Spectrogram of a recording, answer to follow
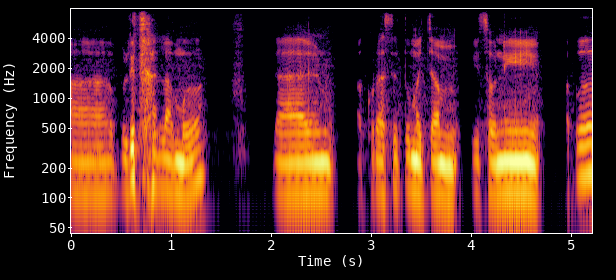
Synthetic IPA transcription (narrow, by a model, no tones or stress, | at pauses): əbolɛt̪lamə | dan | akuɾasət̪umat͡ʃamisoni | apə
